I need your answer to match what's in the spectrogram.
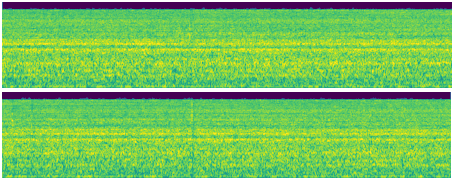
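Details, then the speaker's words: Oil burner firing during a combustion check, after another nozzle was tried and made it worse: a steady, even hiss and roar with no surging, puffing or sputter, running clean and lean. Normal burner operation. "It's running clean. It's running clean and lean."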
